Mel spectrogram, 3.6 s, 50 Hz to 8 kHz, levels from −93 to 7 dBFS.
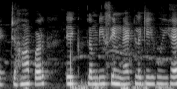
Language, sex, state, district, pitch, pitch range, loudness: Hindi, female, Gujarat, Valsad, 220 Hz, 215-225 Hz, -18 LUFS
